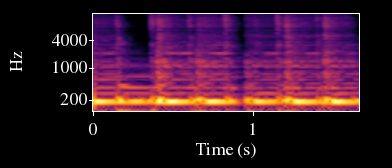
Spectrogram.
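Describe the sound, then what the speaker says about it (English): Acoustic guitar strings strummed steadily, slightly out of tune, with a warm ringing tone sustained throughout and a brief dip midway. "Because it's an acoustic guitar."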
